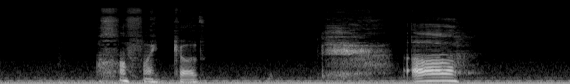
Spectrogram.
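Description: A young man laughs loudly.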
